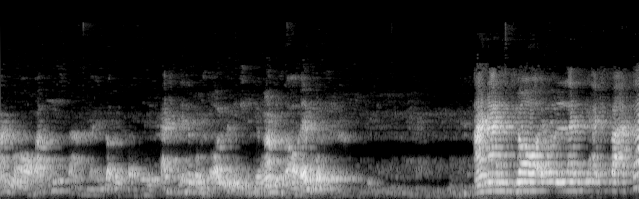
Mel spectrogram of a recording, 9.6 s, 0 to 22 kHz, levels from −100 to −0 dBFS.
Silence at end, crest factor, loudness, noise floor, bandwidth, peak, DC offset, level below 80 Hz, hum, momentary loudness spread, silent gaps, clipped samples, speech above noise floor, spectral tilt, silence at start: 0 s; 18 dB; -19 LUFS; -53 dBFS; 5.2 kHz; -2 dBFS; under 0.1%; -68 dBFS; none; 17 LU; none; under 0.1%; 34 dB; -9.5 dB/octave; 0 s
